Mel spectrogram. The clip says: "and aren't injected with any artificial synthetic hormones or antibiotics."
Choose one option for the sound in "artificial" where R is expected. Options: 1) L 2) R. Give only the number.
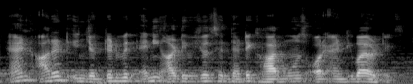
1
